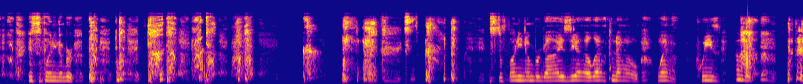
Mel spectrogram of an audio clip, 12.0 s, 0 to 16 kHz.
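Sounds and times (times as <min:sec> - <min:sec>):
man coughing: 0:00.0 - 0:04.0, 0:04.6 - 0:07.0, 0:10.8 - 0:12.0.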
